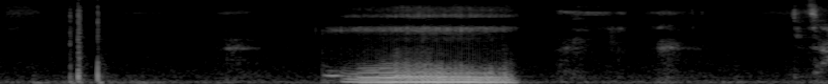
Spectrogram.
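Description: One loud, deep, rattling snore lasting over a second in a quiet room, with a few small clicks around it. Dog snoring.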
